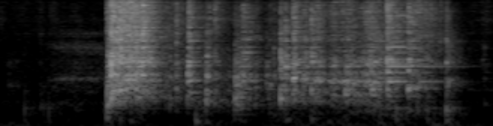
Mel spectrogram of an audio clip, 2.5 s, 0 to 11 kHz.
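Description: The metal upper lid of an Optimus 99 camping stove is handled, giving a sudden close clatter followed by a series of light metallic clinks and scrapes over about two seconds, with no talk.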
